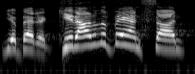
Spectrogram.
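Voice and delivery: a loud, firm mom calling from outside; retold mom's call. Mom calling son from the church lot, loud and firm. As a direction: mom ordering her son out of the van, called out loud.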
